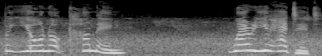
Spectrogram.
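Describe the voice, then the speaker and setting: A woman's voice: very high voice, sing-song, a little slow, a little hiss or hum, exaggerated voice. A young woman playing a wary, wounded gymnast in a radio play, with a wry, self-mocking and wistful manner. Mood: wistful, pained.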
